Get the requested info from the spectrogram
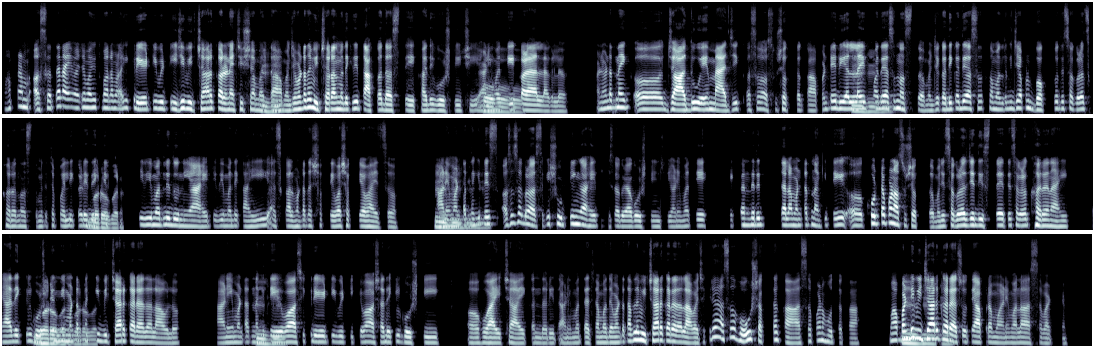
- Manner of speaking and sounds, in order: in English: "क्रिएटिव्हिटी"; in English: "मॅजिक"; in English: "रिअल लाईफमध्ये"; tapping; in English: "क्रिएटिव्हिटी"
- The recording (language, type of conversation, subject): Marathi, podcast, बालपणी तुम्हाला कोणता दूरदर्शन कार्यक्रम सर्वात जास्त आवडायचा?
